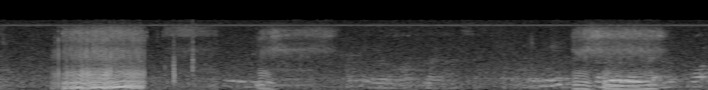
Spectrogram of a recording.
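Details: Sleeping dog snoring: one loud, rasping, drawn-out snore near the start, then softer breathy sounds, with human voices talking quietly in between and again toward the end.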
